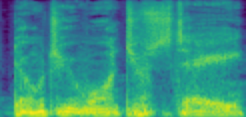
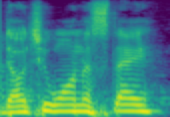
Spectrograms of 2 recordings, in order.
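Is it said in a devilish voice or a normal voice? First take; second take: devilish; normal. First: It is said in a menacing devil voice. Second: It is said in a normal, inviting voice.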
